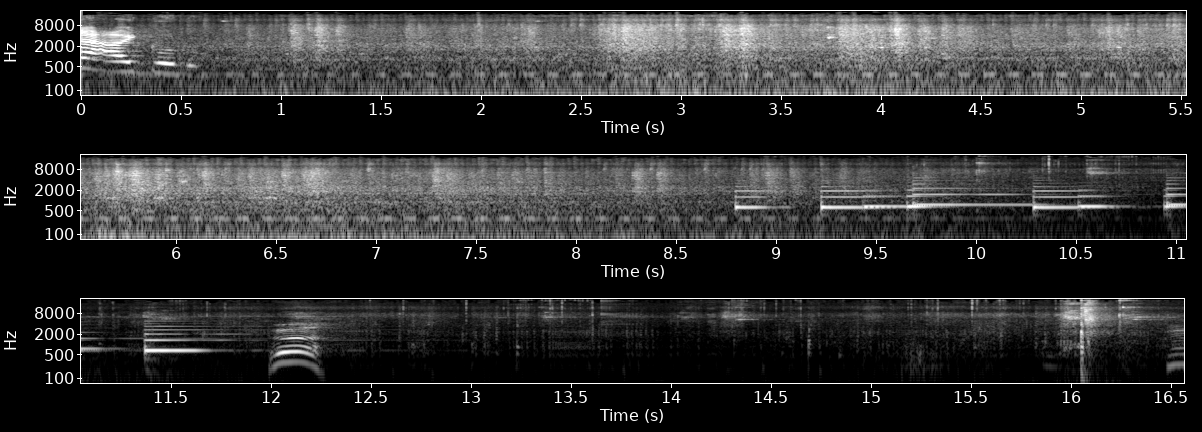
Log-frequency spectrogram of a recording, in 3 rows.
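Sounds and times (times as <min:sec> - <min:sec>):
rattling from a rough bus ride: 0:00.0 - 0:12.5
bus engine droning: 0:00.0 - 0:12.7
speech: 0:00.2 - 0:00.9.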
